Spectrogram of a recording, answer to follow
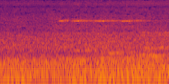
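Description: Steady background din, a dense low rumble and murmur like traffic or a busy eatery, with a thin high tone that sounds for about a second near the middle.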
